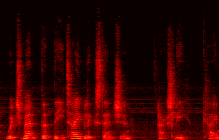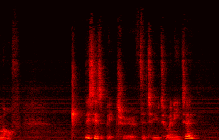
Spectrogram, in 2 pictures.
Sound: finger click

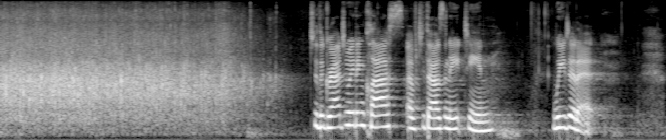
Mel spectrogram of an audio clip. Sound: applause

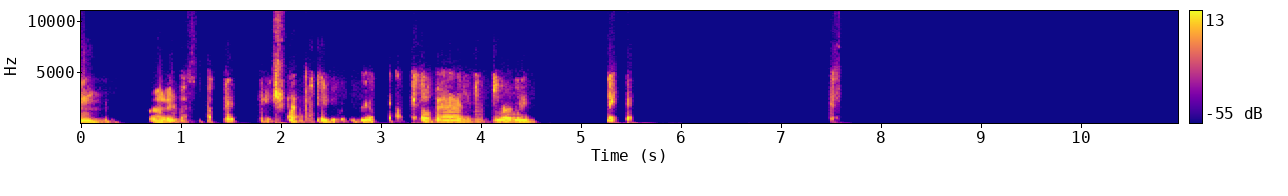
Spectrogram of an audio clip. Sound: background conversations

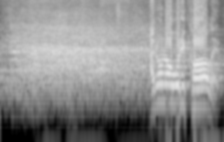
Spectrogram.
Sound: audience laughs

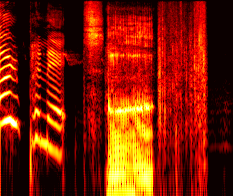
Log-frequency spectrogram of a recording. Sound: snorts

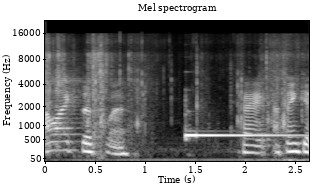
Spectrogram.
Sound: bell dinging

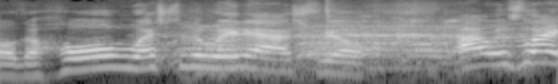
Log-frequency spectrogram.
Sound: laughter

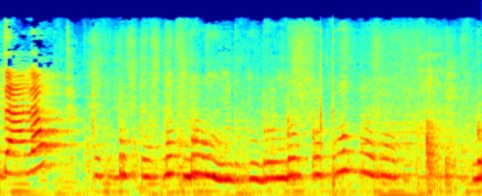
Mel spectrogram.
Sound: humming

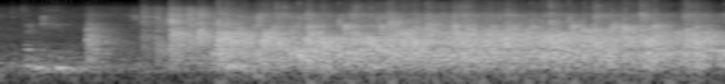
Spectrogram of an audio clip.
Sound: audience clapping

